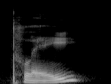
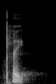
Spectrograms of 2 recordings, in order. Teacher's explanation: And when you have a T at the end, a stop T, it makes the vowel shorter.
